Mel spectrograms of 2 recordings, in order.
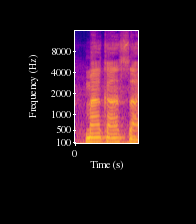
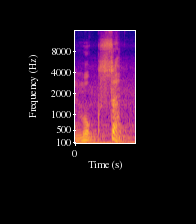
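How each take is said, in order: First: The first vowel is a, with a middle vowel. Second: The first vowel is u, with no middle vowel. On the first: The speaker calls it right. "yang benar itu makasa" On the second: The speaker calls it wrong. "Bukan muksah"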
